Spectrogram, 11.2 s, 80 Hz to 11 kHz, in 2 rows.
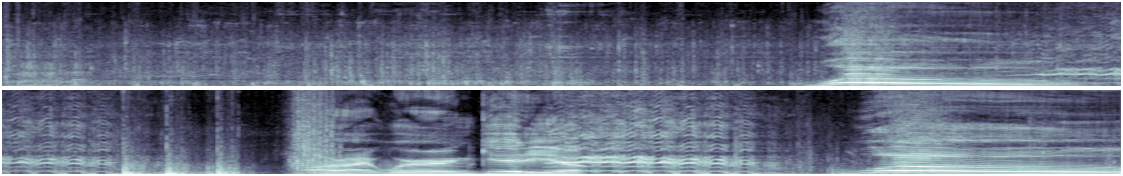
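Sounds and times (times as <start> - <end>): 
speech: 4.0 - 4.8, 7.4 - 9.2, 9.9 - 11.1
horse neighing: 4.3 - 6.4, 8.2 - 10.2.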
